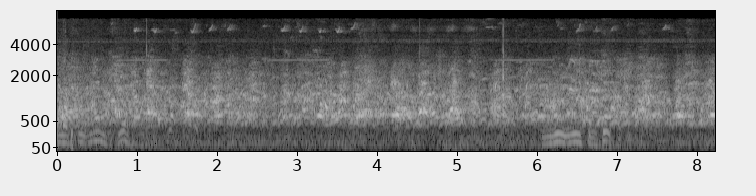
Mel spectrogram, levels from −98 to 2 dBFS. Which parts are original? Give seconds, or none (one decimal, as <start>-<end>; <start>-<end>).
0.0-3.8; 5.2-8.2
